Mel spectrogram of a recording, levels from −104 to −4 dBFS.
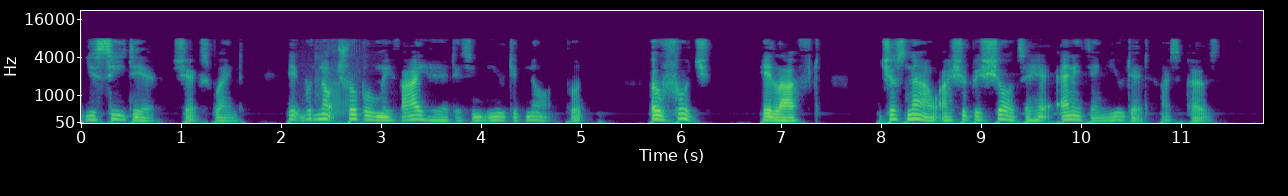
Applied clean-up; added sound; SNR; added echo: classical method log-MMSE.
